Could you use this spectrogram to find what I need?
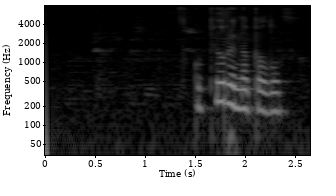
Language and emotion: Russian, neutral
